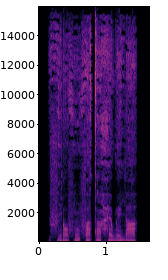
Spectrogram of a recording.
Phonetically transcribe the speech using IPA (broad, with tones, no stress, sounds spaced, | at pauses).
f i˨ ɾ ɔ˨ f ũ˧ f a˨ t ã˧ h ɛ˧ w e˧ j a˧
